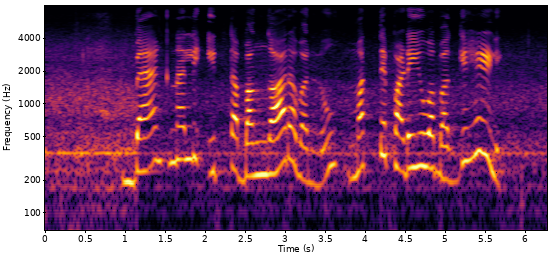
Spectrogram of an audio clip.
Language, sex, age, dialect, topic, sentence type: Kannada, female, 18-24, Coastal/Dakshin, banking, question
